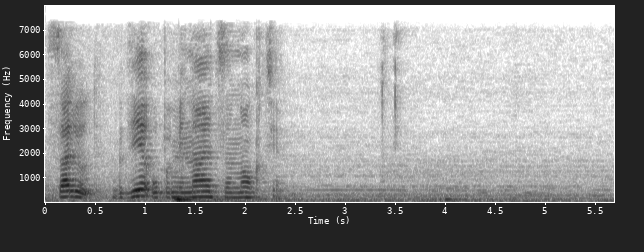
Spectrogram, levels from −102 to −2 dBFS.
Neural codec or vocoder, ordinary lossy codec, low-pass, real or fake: none; AAC, 48 kbps; 7.2 kHz; real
